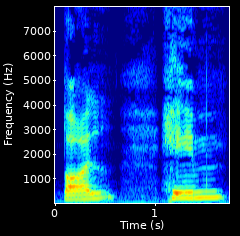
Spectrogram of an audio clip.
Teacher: Masukkan bunyi hin ke dalam mim jadi him. 2 harakat. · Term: idgham bigunnah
